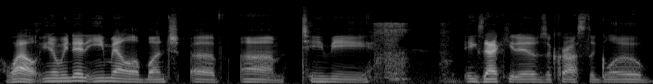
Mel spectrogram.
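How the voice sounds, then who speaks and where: A man co-hosting a comedy call-in show, playfully rambling through silly pitches. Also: steady tone, measured pace, sharp tone, clean tone. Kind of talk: improvised comedy talk.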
